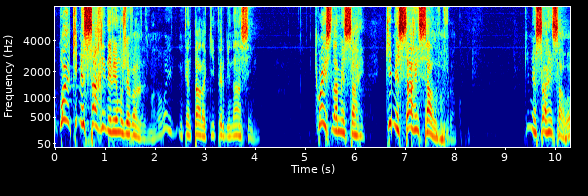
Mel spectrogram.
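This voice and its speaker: High-voiced man preaching a sermon. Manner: mixes Portuguese and Spanish, emphatic repetitions.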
